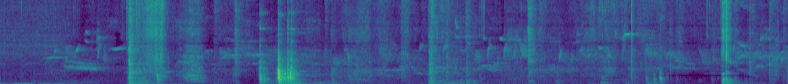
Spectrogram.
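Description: About five sharp knocks on a wooden cutting board, irregularly spaced, as bunches of fresh herbs are handled on it. Birds chirp faintly in the background.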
